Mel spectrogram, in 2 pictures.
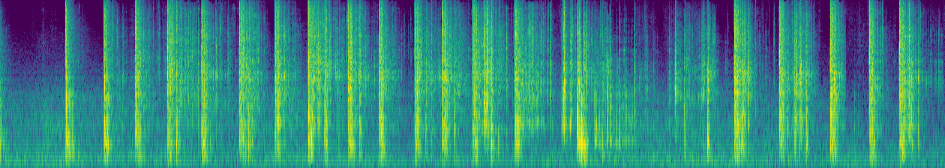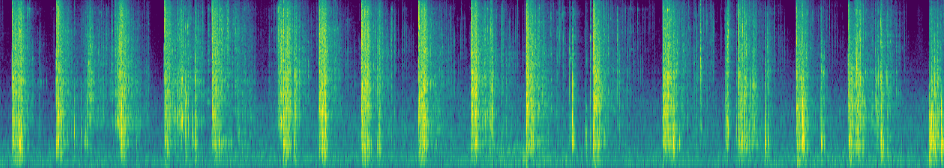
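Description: A hammer smashing a plastic cordless phone keypad base, striking it over and over at about two to three blows a second, with the plastic cracking and breaking into pieces.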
